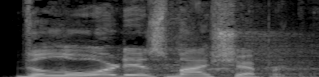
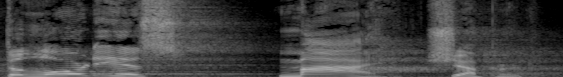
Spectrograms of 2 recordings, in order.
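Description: First: It is said evenly with no special stress. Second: The stress is on "my".

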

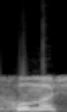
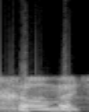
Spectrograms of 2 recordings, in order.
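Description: First: The first vowel is a u sound. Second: The first vowel is an o sound. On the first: "chumash is the same word. You can pronounce it chu" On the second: "You can pronounce it chu instead of cho"

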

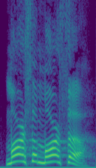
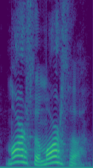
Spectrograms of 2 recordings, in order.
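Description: First: The voice sounds harsh and angry. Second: The voice sounds soft and gentle. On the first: The listener is being scolded as foolish. "Is he talking like that" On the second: The listener is being invited to rest. "or is it more like this?"

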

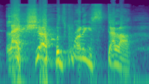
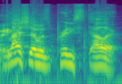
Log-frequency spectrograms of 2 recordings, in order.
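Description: First: It is read in a put-on Canadian accent. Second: It is read in the speaker's ordinary accent. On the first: "this is my Canadian accent" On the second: "I'm going to read it"

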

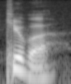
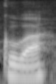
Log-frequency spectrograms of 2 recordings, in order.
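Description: First: The word is said the American way. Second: The word is said the foreign, local way. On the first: This is the usual American habit. "but we just say Cuba" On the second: This is how the country's own people say it. "it should be called Cuba"

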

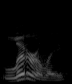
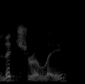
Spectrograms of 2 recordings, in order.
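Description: First: It is said in the speaker's usual American accent. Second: It is said in a British accent.

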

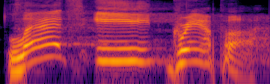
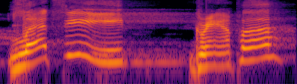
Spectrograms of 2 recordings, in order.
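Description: First: It runs on with no pause before Grandpa. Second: There is a pause before Grandpa.

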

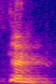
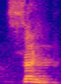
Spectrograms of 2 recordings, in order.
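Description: First: The word begins with a hard K sound. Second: The word begins with a soft S sound. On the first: This is the original Latin pronunciation. The speaker calls it right. "Latin had K. So it's kent" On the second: This is the later French-style pronunciation. The speaker calls it wrong. "not sent. We use the French word sent"

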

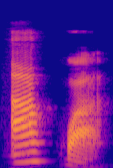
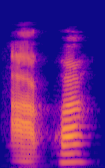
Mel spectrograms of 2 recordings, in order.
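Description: First: The tone goes from high to low. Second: The tone goes from low to high. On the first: It means cloth. "it's high tone, low tone" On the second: It means egg. "it's low tone, high tone"

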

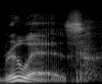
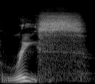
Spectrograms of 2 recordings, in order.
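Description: First: The name has two syllables, rhyming with Suez. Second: The name has one syllable, sounding like Reese. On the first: "Like the Ruiz Canal" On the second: "Like Reese Witherspoon"

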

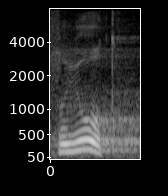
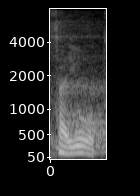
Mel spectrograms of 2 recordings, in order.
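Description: First: The first vowel is u. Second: The first vowel is a. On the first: "they place a Dhamma on the scene" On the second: "some place a fatha on the scene"

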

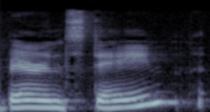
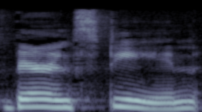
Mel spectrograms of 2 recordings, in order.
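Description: First: The last syllable rhymes with 'rain'. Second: The last syllable rhymes with 'line'.

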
